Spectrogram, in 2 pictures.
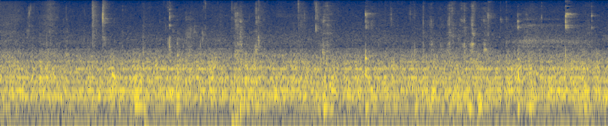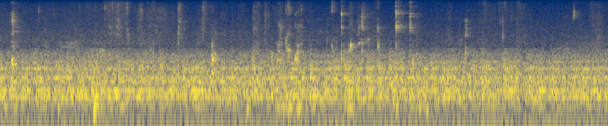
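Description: A person chewing French toast with wet, squishy mouth sounds, with scattered small clicks of a fork on the plate as he cuts and picks up pieces, over a steady low background hum.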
